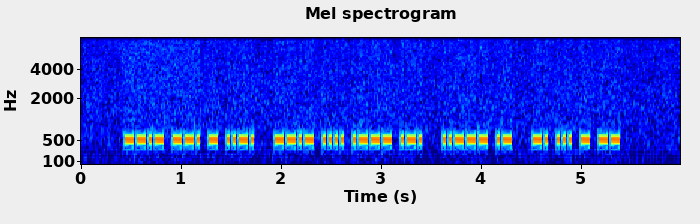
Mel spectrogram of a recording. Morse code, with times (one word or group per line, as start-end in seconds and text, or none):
0.4-1.7 QGTF
1.9-3.4 QHJR
3.6-4.3 2A
4.5-5.4 NSTM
